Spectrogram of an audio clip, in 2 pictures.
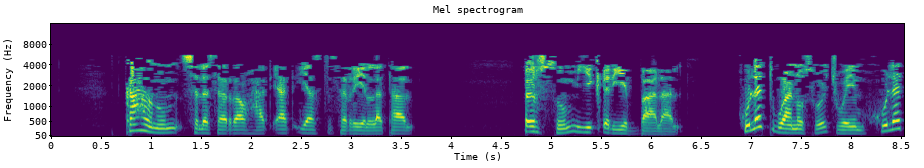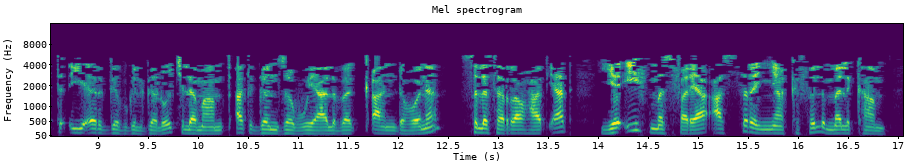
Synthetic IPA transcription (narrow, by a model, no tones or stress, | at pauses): kʰaɦonumsɨləsərːawɦat̪ʼjat̪jast̪ʰəsərjɛlːət̪ʰal | ʔɨɾsumjɪkʼɨɾjɪbːala̰l | hulət̪ːwano̞so̞t͡ʃːwɔjɪmhulət̪ːɨjɛʔɨɾɡɨβɡɨlɡəlo̞t͡ʃːləmamt̪ʼat̪ɡənzəβujalbəkʼːaɨnd̪əho̞nə | sɨləsərːawɦat̪ʼjat̪ | jɛʔifməsfəɾjaʔa̰sːɨɾəɲːakʰɨflməlkʰam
